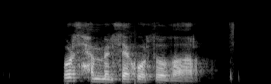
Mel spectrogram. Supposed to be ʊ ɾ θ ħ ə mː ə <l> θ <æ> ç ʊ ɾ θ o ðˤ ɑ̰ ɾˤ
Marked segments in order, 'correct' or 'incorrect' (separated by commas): correct, correct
